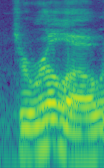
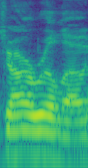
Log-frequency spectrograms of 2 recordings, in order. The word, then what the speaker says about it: Jarrylo: say about okay so jillo it it says pronounced jarillo named after the Slavic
